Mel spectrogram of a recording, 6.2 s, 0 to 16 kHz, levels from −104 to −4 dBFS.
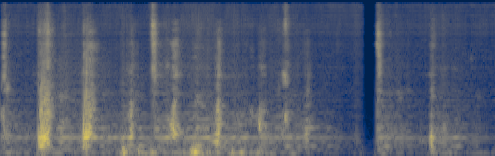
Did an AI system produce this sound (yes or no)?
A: yes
